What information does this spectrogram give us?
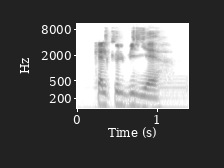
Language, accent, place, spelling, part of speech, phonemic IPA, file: French, France, Lyon, calcul biliaire, noun, /kal.kyl bi.ljɛʁ/, LL-Q150 (fra)-calcul biliaire.wav
- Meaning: gallstone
